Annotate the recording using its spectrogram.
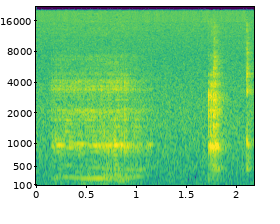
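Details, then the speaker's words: Adult imitating a 'flycatcher' snore: a drawn-out, droning snore, a pause, then a sudden short gulping snort and a click. "El cazamoscas es aquel que, bueno, desprevenidamente te pega un sorbo que ni te lo esperas, después de una continuación de ronquidos de tipo hambriento, por ejemplo, o tipo oso."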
